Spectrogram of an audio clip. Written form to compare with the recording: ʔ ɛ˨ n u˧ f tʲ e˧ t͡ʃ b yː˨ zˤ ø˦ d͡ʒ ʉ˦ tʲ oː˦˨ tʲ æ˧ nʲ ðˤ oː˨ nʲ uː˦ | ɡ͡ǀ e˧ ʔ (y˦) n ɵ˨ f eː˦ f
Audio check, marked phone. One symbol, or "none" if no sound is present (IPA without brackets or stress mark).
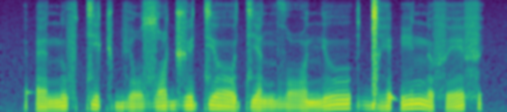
i˦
